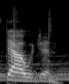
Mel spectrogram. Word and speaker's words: Doujin: I know it's Doujin. I said it wrong on purpose.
